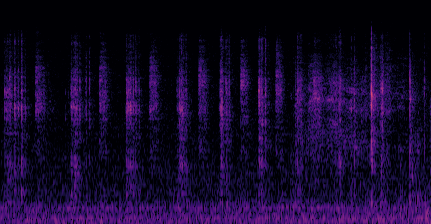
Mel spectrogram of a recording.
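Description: Scissors snipping through patterned paper in short, quick cuts, about four a second, trimming it along the edge of an envelope flap. One snip near the end is sharper than the rest.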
